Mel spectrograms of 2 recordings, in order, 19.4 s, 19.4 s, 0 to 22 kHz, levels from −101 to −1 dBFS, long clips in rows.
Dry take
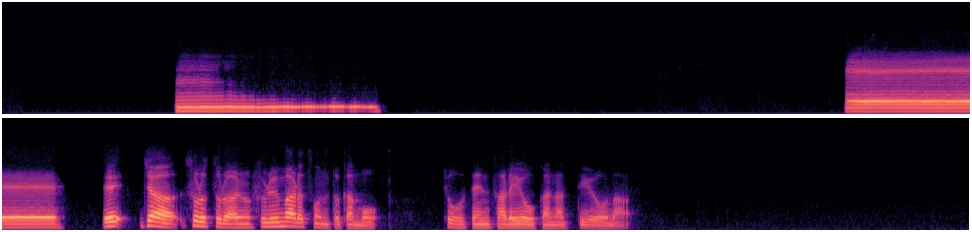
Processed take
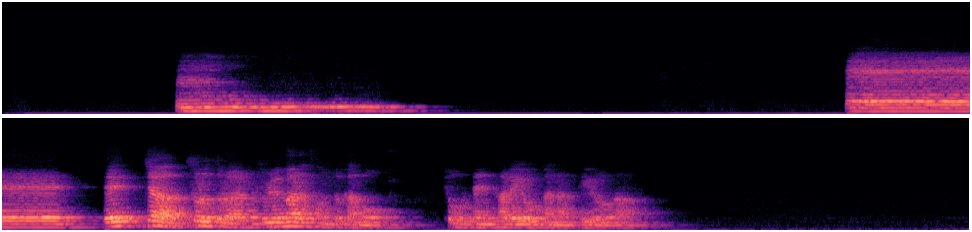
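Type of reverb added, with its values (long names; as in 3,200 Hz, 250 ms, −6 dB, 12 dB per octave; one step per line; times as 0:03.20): rectangular room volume 86 cubic metres, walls mixed, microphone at 3.9 metres
level −16 dB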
